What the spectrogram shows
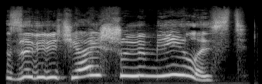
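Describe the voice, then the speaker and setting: A woman putting on a very high stern princess voice, ancient and regal, slow and sing-song, storybook reading. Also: very animated, pushed and bright, full character voice. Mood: regal, tender.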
